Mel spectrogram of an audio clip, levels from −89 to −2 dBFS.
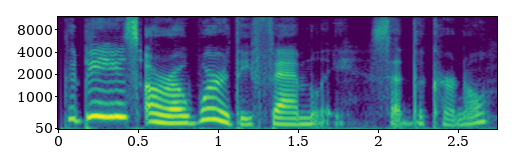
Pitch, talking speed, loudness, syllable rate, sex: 250 Hz, 195 wpm, -13 LUFS, 5.8 syllables/s, female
